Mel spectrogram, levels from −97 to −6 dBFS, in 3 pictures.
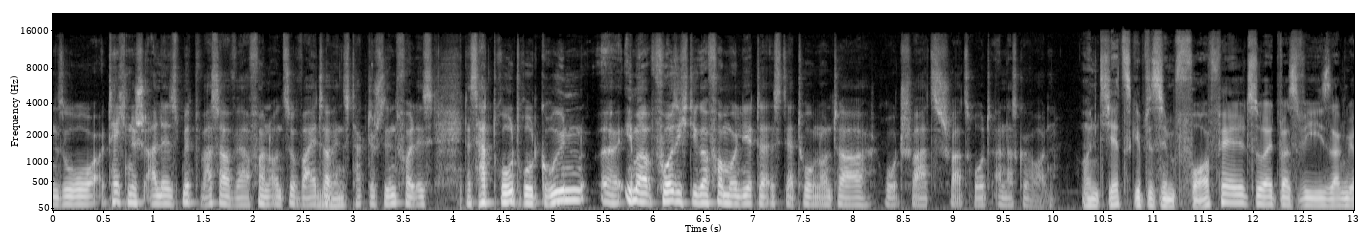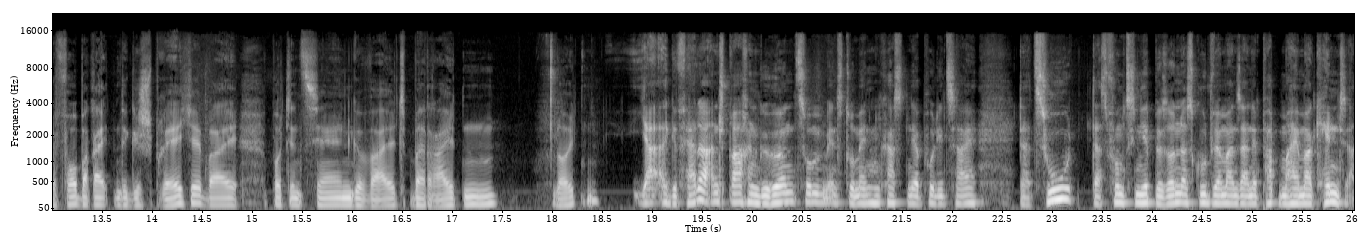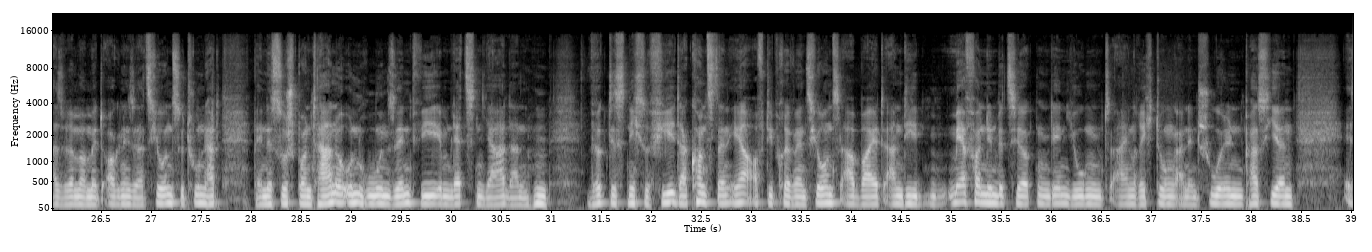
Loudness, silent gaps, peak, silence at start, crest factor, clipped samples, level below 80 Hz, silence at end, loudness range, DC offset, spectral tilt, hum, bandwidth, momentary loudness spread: -24 LUFS; none; -4 dBFS; 0 s; 20 dB; under 0.1%; -58 dBFS; 0 s; 5 LU; under 0.1%; -6 dB/octave; none; 16 kHz; 10 LU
